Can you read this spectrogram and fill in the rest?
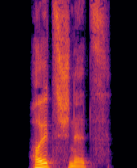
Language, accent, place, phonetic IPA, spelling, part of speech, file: German, Germany, Berlin, [ˈhɔlt͡sˌʃnɪt͡s], Holzschnitts, noun, De-Holzschnitts.ogg
- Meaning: genitive singular of Holzschnitt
